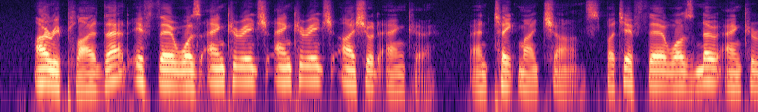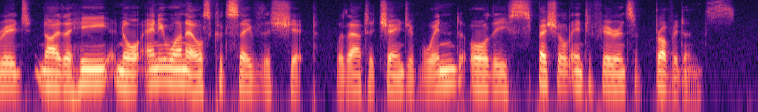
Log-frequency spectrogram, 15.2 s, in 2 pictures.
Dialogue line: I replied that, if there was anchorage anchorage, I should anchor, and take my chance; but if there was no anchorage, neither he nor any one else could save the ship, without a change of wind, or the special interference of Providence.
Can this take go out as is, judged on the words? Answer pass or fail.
pass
